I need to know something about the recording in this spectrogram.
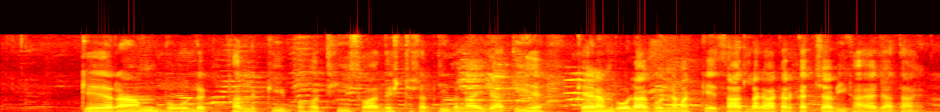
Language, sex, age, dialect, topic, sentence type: Hindi, male, 18-24, Awadhi Bundeli, agriculture, statement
